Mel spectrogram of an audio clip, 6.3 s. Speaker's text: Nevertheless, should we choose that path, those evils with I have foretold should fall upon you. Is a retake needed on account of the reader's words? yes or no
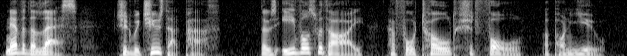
no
